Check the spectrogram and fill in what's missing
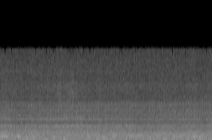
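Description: A Volkswagen Tiguan engine with a faulty valve cover diaphragm idles unevenly with a steady mechanical hum and a low rumble, heard alone at a moderate level.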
